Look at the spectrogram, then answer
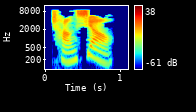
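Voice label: "长效", Mandarin Chinese; hsk; chinese flashcards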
